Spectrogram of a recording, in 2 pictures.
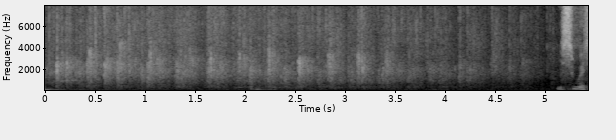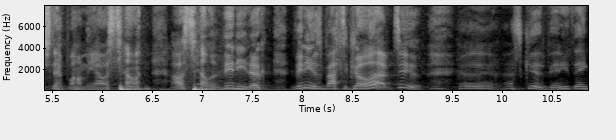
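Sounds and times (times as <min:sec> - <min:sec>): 
people clapping hands: 0:00.0 - 0:05.2
speech: 0:05.2 - 0:10.8.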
